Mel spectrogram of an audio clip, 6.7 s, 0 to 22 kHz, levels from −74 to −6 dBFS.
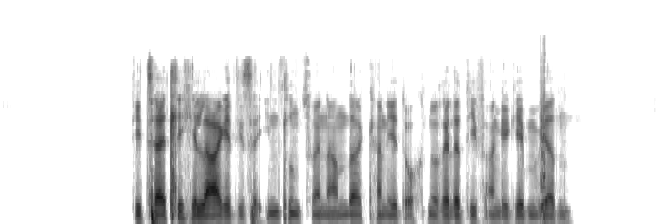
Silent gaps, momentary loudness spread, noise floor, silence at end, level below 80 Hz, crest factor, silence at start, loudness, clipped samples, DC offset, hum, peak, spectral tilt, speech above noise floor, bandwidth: none; 13 LU; under -90 dBFS; 1 s; -46 dBFS; 24 dB; 1.35 s; -22 LUFS; under 0.1%; under 0.1%; none; 0 dBFS; -5 dB/octave; over 68 dB; 11.5 kHz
